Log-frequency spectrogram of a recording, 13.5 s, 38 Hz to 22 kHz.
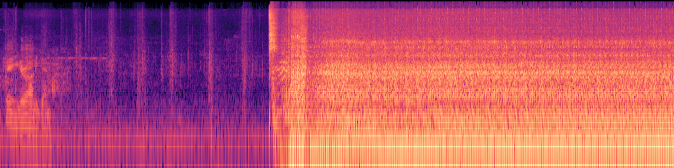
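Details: MCI MC5 coach diesel, first start after new rod and main bearings, new air, coolant and fuel lines: cranking, then catches abruptly and settles into steady, even idle with low drone; normal diesel start and idle.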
